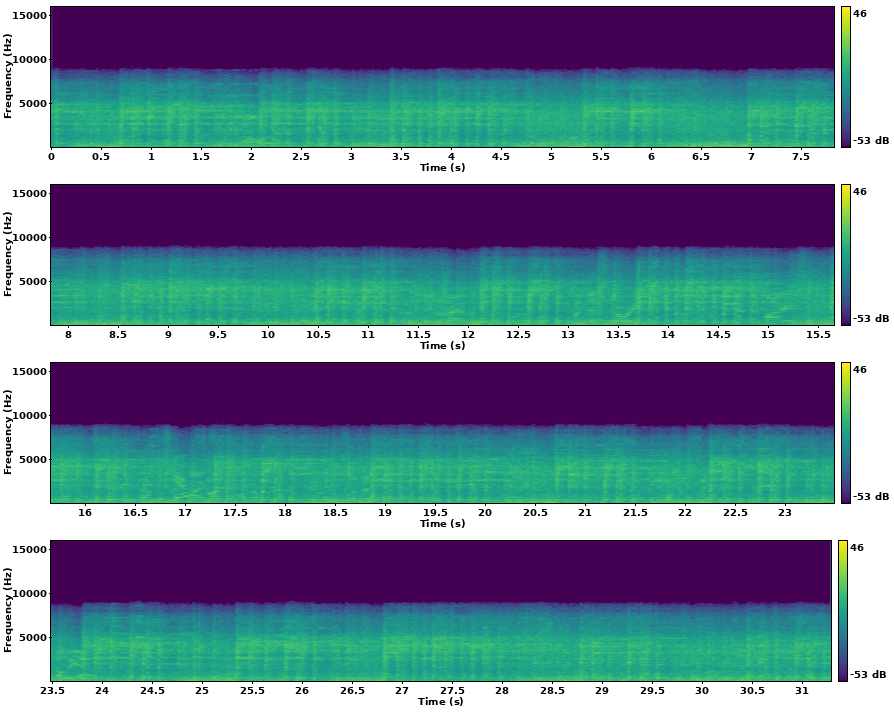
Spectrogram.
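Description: Wheels of a BNSF intermodal train's trailer-carrying flatcars banging hard over a rail crossing diamond, a continuous loud rapid clatter of wheel impacts as the cars roll past.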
